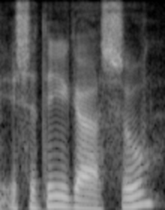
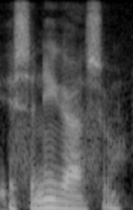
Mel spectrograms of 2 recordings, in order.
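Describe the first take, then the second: First: The consonant after isi is a th sound. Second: The consonant after isi is an n sound. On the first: "in T H they say" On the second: "in N they say"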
